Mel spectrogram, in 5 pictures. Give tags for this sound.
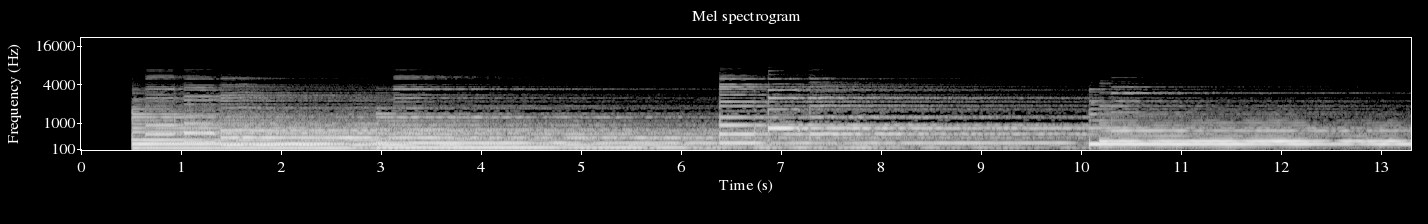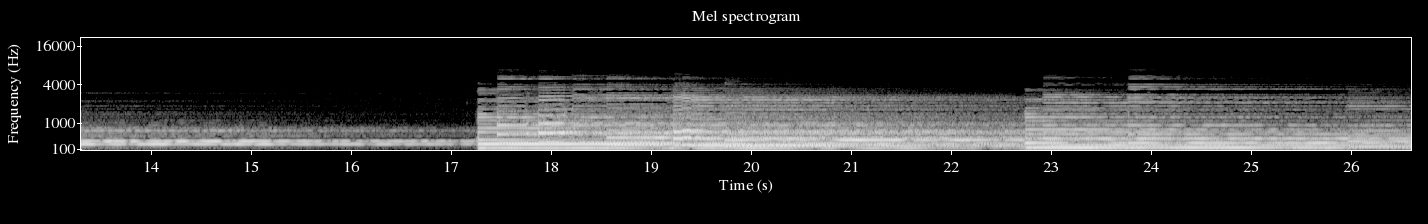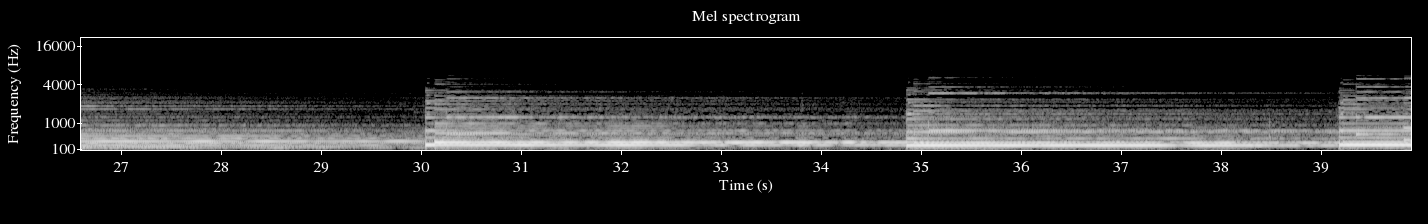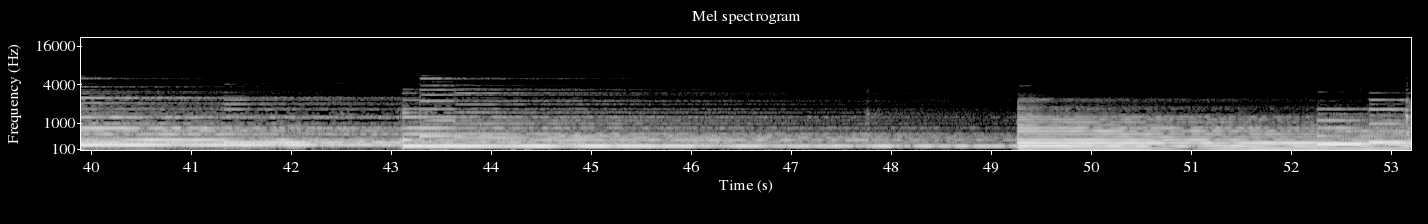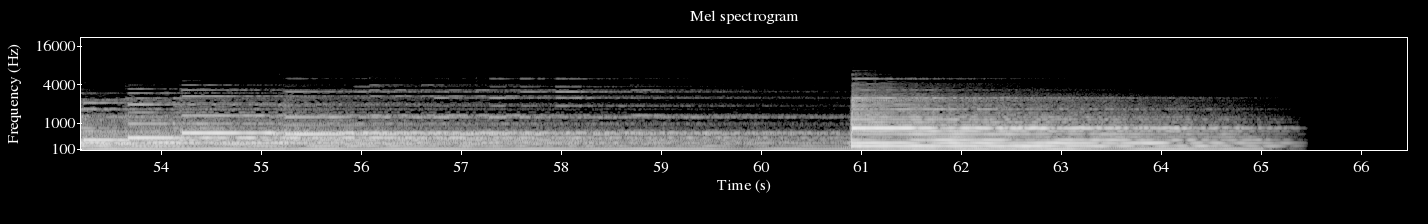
acoustic; atmosphere; background; calm; chill; cinematic; classical; clean; dark; deep; dramatic; electric; film; guitar; melancholy; mellow; melody; minimal; mood; movie; music; relaxing; reverb; sad; slow; soft; solo; soundscape; soundtrack; texture

